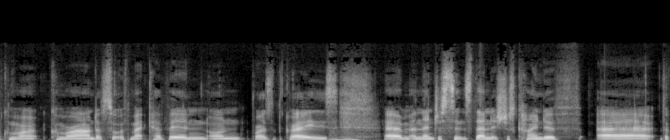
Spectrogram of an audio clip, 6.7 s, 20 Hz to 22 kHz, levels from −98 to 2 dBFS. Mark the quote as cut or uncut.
uncut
